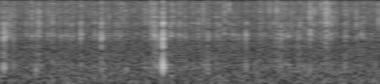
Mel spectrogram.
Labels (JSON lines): {"label": "ambient", "recorder": "HydroMoth"}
